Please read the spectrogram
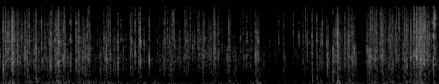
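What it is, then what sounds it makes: Thin kraft paper bag being crinkled. An empty, thin brown kraft paper bakery bag with red print, flattened on felt, is held at both ends and crinkled and twisted by hand. Dense, bright crackling and crinkling fill the clip with almost no low end, briefly thinning out about two-thirds of the way through before picking back up.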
